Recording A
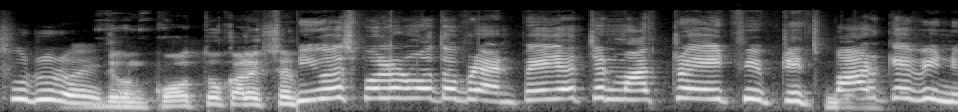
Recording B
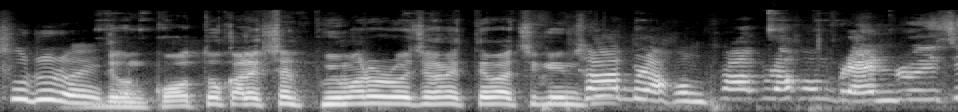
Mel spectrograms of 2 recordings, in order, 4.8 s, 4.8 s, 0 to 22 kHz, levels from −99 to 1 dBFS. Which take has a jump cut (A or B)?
A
